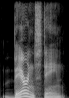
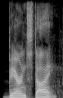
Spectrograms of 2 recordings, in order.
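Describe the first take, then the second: First: The last syllable sounds like 'stain'. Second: The last syllable sounds like 'stine'. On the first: The speaker calls it right. "B E R E N S T A I N" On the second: The speaker calls it wrong. "B E R E N S T E I N"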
